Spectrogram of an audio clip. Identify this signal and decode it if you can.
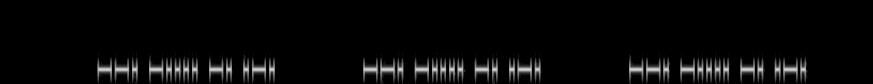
Morse code, heard as a keyed tone, about 28 wpm, 700 Hz. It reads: G6NR G6NR G6NR
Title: DXCC-100 Call Signs - 4 Characters - Repeated 3x - 28wpm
